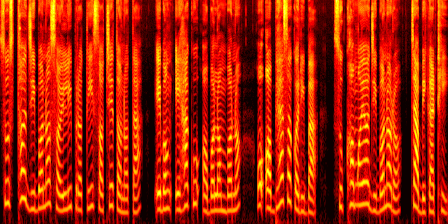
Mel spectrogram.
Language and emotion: Odia, neutral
